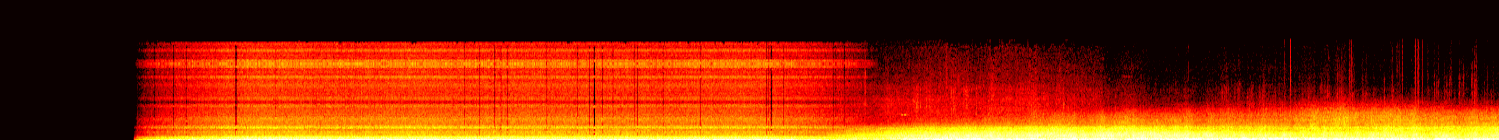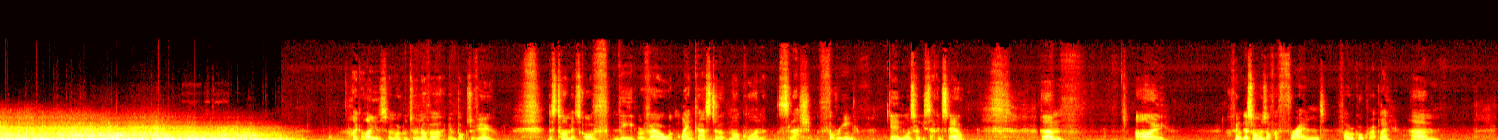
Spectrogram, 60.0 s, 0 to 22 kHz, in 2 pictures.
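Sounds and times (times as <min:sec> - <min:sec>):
aircraft engines rumbling: 0:02.8 - 0:36.2
planes flying over: 0:02.8 - 0:36.2.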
